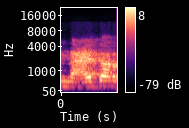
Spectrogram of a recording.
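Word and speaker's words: neither: जैसे हम लोग कहते हैं कि नाइदर के साथ नोर का प्रयोग होता है, या जिसे इसे प्रोनाउंस नीदर भी करते हैं, नीदर के साथ नोर का प्रयोग करते हैं NOR, आइदर के साथ और।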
